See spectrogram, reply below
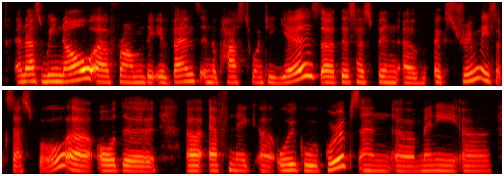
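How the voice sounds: A woman's medium-pitched voice with a dark, mellow tone, ordinary pitch variation, and a moderate pace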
